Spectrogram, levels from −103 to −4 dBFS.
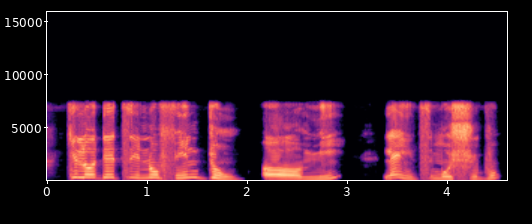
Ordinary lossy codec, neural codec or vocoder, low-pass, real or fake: none; none; 7.2 kHz; real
